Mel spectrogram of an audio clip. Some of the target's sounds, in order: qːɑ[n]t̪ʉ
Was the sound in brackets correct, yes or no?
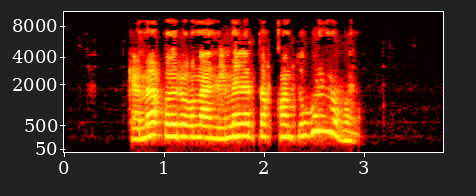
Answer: yes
